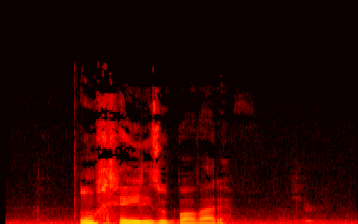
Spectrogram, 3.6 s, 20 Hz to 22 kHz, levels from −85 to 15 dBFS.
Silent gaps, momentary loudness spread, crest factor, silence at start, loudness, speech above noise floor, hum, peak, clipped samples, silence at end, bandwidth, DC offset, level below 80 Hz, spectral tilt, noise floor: none; 10 LU; 18 dB; 0.25 s; -25 LUFS; 24 dB; none; -10 dBFS; under 0.1%; 0 s; 13.5 kHz; under 0.1%; -50 dBFS; -6.5 dB/octave; -49 dBFS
